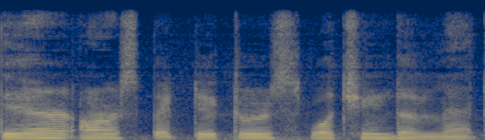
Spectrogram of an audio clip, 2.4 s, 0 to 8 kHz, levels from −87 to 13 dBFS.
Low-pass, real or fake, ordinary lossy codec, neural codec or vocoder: 7.2 kHz; fake; none; codec, 44.1 kHz, 2.6 kbps, DAC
